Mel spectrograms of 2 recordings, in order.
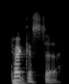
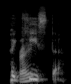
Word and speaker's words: Pakesta: Okay, so you said it's pronounced Pakesta. Pakesta. Right? I know. A package at Easter.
